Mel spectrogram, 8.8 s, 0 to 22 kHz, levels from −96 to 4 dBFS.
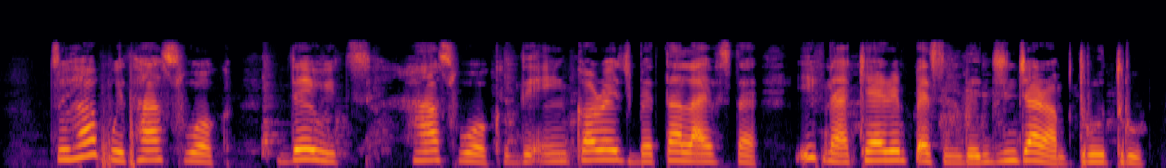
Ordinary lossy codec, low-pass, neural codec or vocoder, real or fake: none; none; none; real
